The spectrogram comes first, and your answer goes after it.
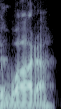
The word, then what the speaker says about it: water: But if I also say water there's no te e r and water. Water. Well that's a d in there. You pronounce it like w a d a water.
